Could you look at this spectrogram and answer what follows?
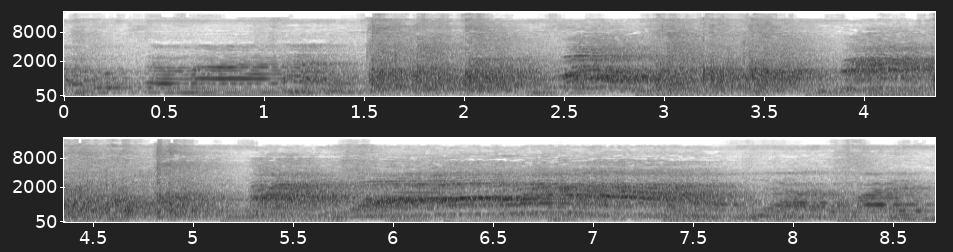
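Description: A class of fourth-grade schoolchildren in an Indonesian classroom perform a rhythmic spirit clap chant, loud bursts of patterned clapping and shouted voices in quick sequence.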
